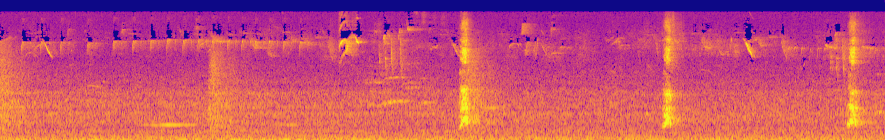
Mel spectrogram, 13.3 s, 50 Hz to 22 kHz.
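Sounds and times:
faint birdsong: 0.0 - 13.2
steady outdoor hum: 0.0 - 13.2
dogs barking: 5.4 - 7.6, 9.8 - 10.8, 12.6 - 13.2.

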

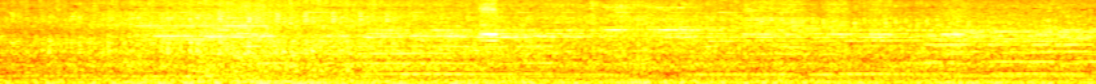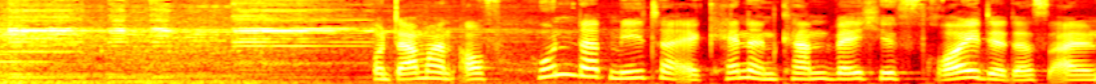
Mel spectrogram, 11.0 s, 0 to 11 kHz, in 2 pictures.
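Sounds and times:
many tractors rumbling and chugging around a roundabout: 0.0 - 8.4
speech: 7.4 - 10.9.

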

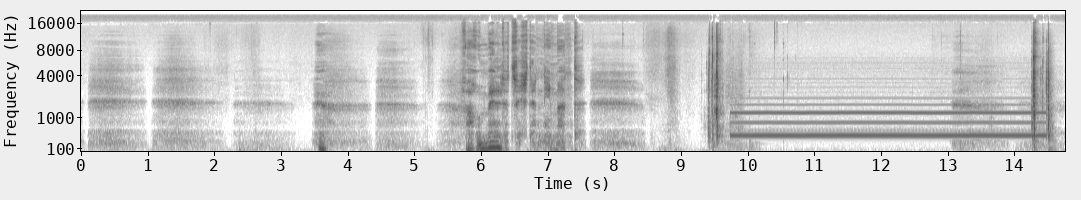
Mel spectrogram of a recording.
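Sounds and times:
speech: 3.6 - 3.8, 5.8 - 7.9
clicks and clunks of a telephone receiver being lifted and set down: 9.4 - 9.8, 14.2 - 14.7
steady telephone dial tone: 9.4 - 14.7.

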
